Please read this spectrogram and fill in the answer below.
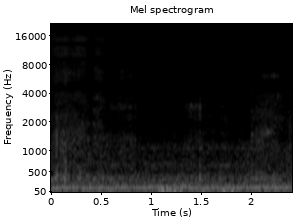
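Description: Faint rubbing of a hand pressing and feeling along a denim jacket's pocket, the fabric brushing under the fingers, over a low steady hum.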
